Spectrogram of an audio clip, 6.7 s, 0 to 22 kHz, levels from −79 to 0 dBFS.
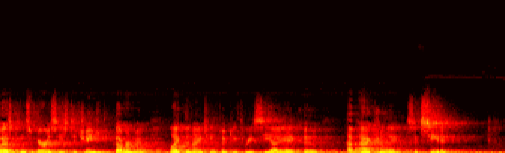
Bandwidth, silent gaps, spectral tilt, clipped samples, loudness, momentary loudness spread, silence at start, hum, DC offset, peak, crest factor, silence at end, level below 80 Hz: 8.2 kHz; none; -7.5 dB/octave; under 0.1%; -28 LUFS; 9 LU; 0 s; none; under 0.1%; -10 dBFS; 16 dB; 0 s; -36 dBFS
